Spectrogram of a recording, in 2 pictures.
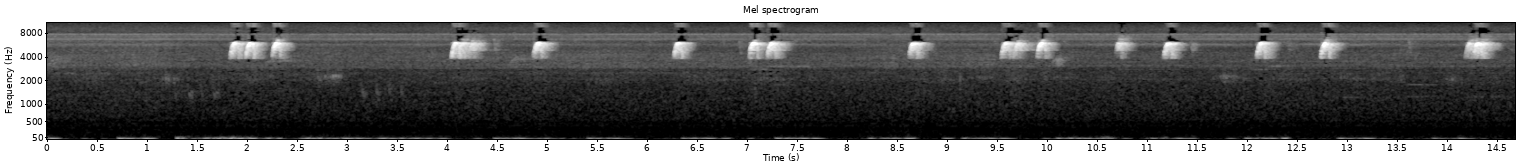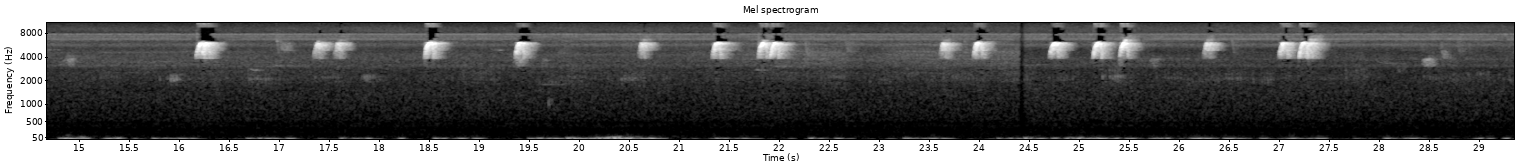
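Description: A bird chirping again and again: short, high notes, singly or in quick pairs, about one or two a second, over a faint steady high-pitched hiss.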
